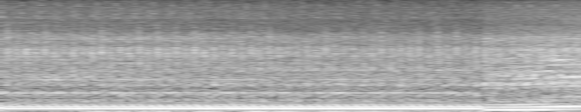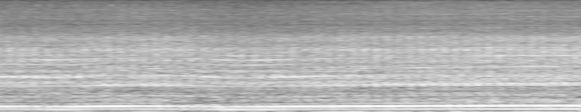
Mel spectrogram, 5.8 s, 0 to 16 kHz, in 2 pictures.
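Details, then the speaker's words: Neglected Mitsubishi Evo 9 four-cylinder at idle: loose, fairly quick tick of about three or four per second over the hum; suspected lifters, not confirmed, engine said to need motor work. "I still think it's the lifters. It sounds like lifters to me."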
